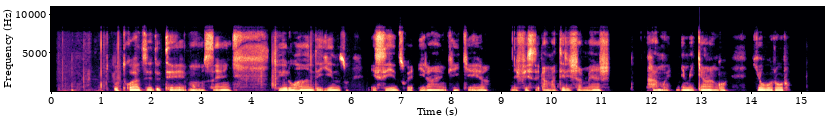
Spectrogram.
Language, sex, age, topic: Rundi, male, 18-24, education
